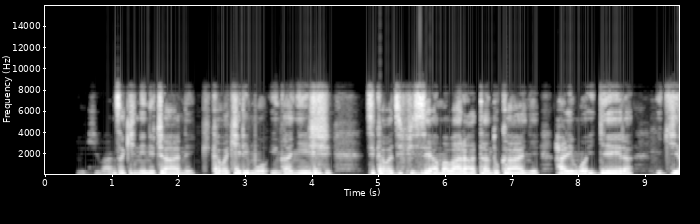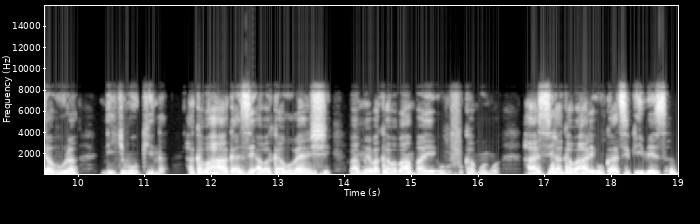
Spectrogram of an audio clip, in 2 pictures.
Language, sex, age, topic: Rundi, male, 18-24, agriculture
